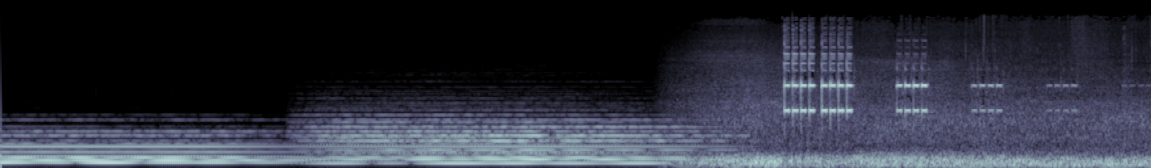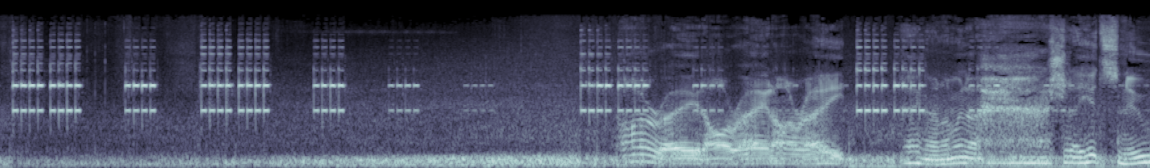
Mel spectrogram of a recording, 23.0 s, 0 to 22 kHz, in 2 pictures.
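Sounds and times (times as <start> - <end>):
background music: 0.0 - 7.6
low steady rumble: 6.6 - 23.0
phone alarm two-tone beeps: 7.8 - 16.5, 17.3 - 21.5.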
